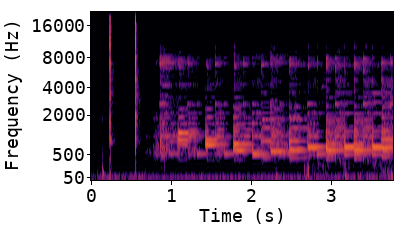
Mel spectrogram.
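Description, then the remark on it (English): Two sharp clicks, then a bright, chiming electronic game tune played directly from a Nintendo 3DS handheld console plays alone, its short plucky notes repeating in a steady bouncy rhythm, clear. “You like that authentic transition music?”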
